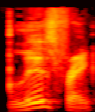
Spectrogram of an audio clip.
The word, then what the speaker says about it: Lisfranc: Liz, Liz, Lisfranc. Frank. – Lisfranc.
